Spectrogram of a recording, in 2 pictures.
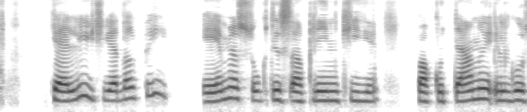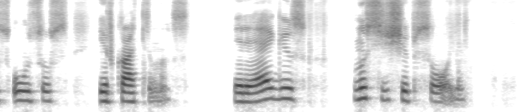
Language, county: Lithuanian, Panevėžys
